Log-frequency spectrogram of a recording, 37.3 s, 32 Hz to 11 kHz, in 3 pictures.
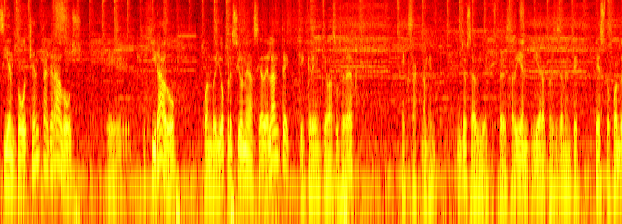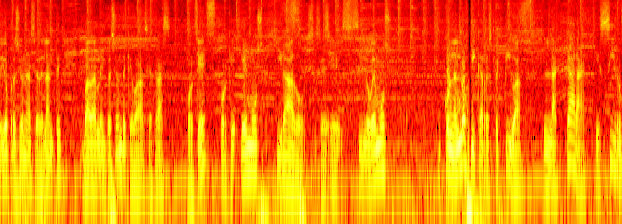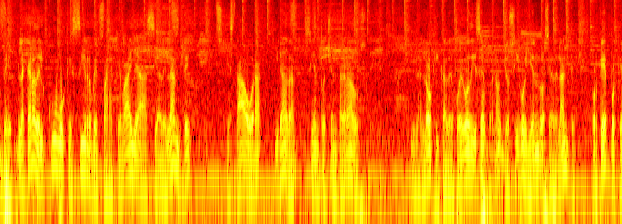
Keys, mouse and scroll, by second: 7.1 Up.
